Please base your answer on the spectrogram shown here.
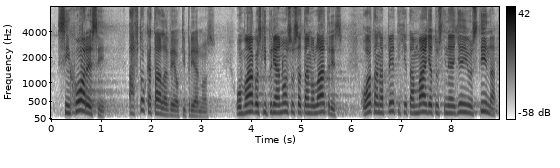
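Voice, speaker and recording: A man preaching a sermon with emphatic repetition, often dropping his voice to a hush. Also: high-pitched. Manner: emphatic, repetitive phrasing with sudden drops to near-whispers. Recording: long church reverb.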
